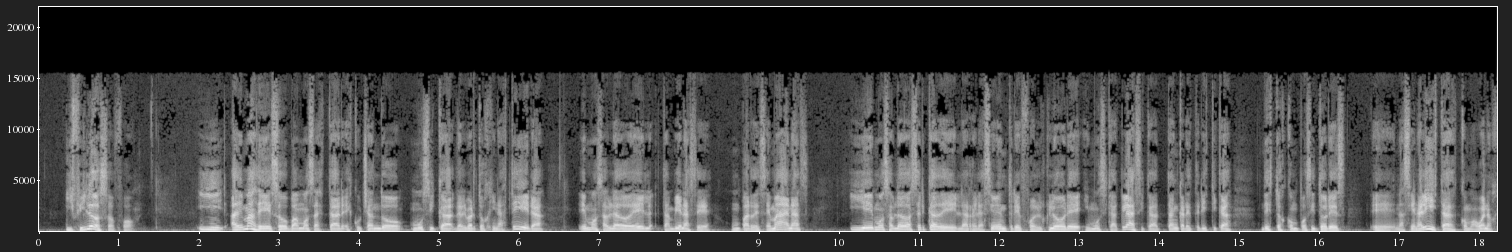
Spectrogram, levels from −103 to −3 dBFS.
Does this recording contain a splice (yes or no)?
no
